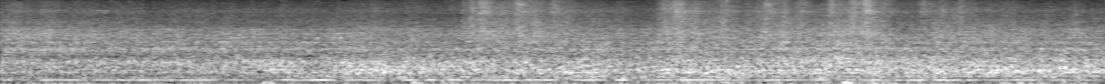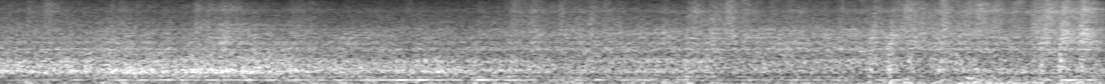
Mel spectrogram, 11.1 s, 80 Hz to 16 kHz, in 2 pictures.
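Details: Bd264 481 coach (built 1979), Görlitz V bogies with many kilometres since their last major maintenance, evening express on rough line 190 near Hluboká nad Vltavou–Číčenice, heard from compartment or open window: loud steady rolling roar with uneven clatter over rail joints from bouncing worn brake rigging.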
